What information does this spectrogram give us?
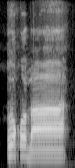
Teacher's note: الف تک کھینچ کر پڑھیں گے کیونکہ با کے اوپر کھڑا زبر آ رہا ہے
